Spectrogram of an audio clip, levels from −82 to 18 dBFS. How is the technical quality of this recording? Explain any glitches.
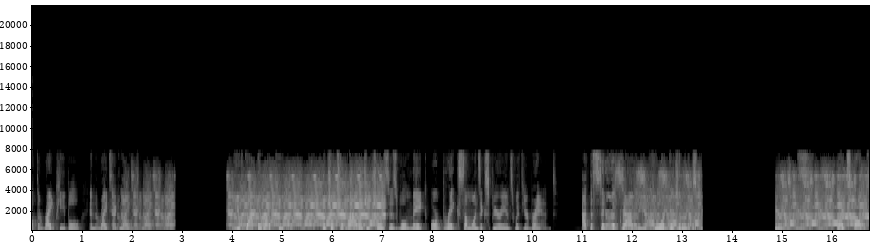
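The recording has two clear problems: a feedback echo between two devices that shows up twice, and two playback stalls.

The echo runs from 1.38 to 7.17 s and again from 11.53 s to the end of the clip. Two devices in the same room are on the call, so one device's speaker plays back the other's microphone feed, and that microphone picks it up again. Each echo canceller only removes what its own device plays, so nothing stops the loop. You hear the speech come back roughly every 400 ms. The repeats get as loud as the original speech, about 0 dB, so they stack up into a ringing smear instead of dying away.

The playback stalls fall inside those echo stretches, at 2.85 to 3.89 s (about 1.02 s) and 13.39 to 14.87 s (about 1.46 s). The speech simply cuts to silence partway through and then picks up again. The likely cause is the player running out of buffered data, or its thread getting blocked, so the output had nothing to play until it recovered. 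Both gaps are long enough to be obvious.

The call's microphone processing also shows in the audio. Its high-pass filter takes out the lowest bass, which is normal and not a fault.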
